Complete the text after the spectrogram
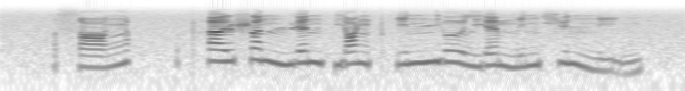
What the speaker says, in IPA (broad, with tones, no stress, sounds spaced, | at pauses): s ɑ˧˥ ŋ | pʰ a˥ ɪ̯ ʂ a˥˧ n n̪ ɥ ɛ˥˧ n p j ɑ˥˩ ŋ pʰ i˥ n n̪ j o˥˧ ʊ̯ l j ɛ˥˩ m i˥ n ɕ y˥˩ n n̪ ḭ˨˩˦ ŋ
